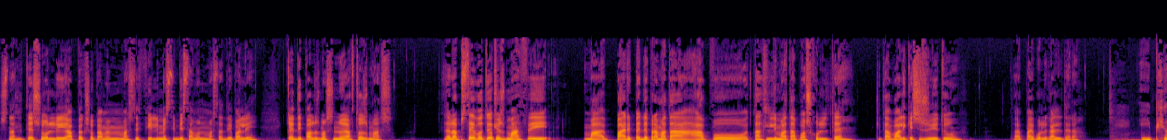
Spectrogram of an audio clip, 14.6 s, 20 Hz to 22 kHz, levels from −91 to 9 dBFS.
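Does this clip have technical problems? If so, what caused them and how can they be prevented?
Yes. At 6.18 s, just after "να πιστεύω ότι", compressed frames are skipped: about two 23.2 ms frames, roughly 50 ms of speech, go missing, so the speech jumps ahead. On a spectrogram the harmonics jump abruptly there; the waveform shows a discontinuity. Protect files against truncation or corruption and verify decoding so damaged frames are caught and replaced.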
